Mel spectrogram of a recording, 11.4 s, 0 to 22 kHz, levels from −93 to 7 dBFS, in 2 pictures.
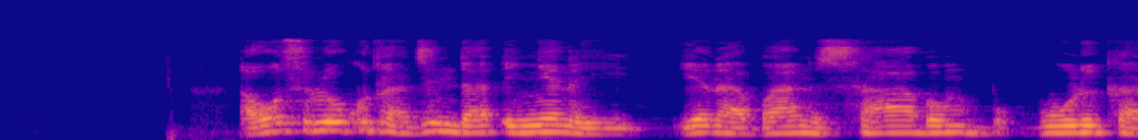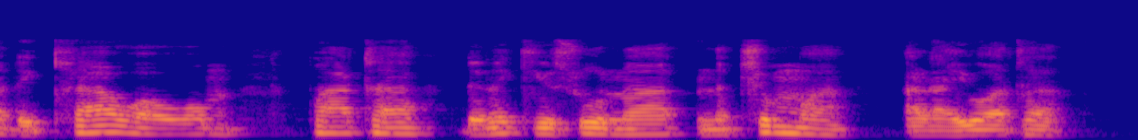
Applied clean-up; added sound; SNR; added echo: neural mask model DeepFilterNet 3.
